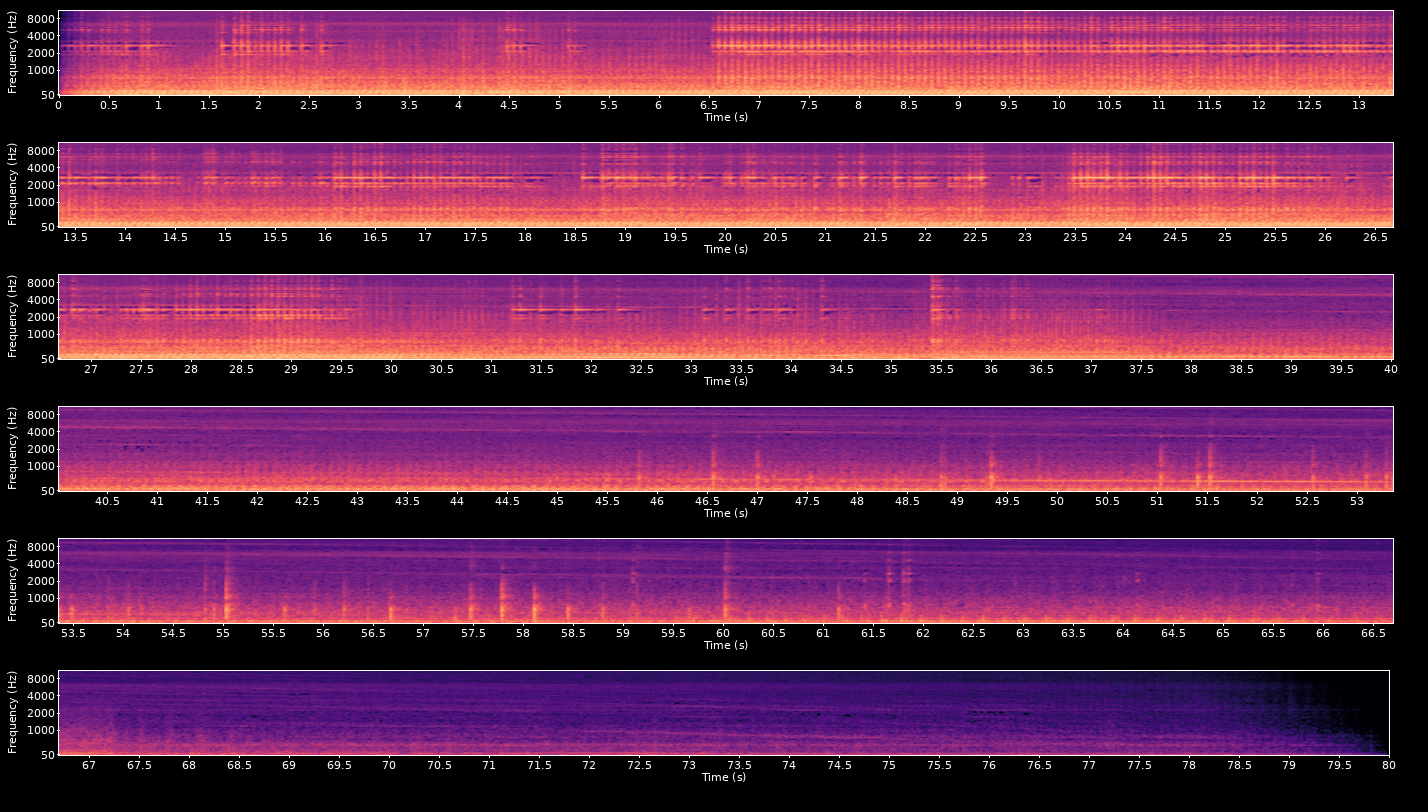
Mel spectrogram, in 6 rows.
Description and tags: Two glasses standing on top of a washing machine in action.
Recorded with Zoom H2. Edited with Audacity.
vibrator, glass, rumble, vibration, washing-machine, washer, clang, collision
